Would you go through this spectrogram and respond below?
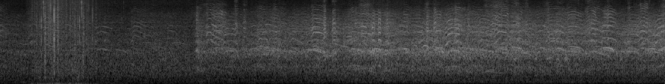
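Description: A colony of black-tailed gulls on Dokdo calls continuously, a dense overlapping chorus of harsh cries and squawks with several loud nearby calls over a steady background of distant birds.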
